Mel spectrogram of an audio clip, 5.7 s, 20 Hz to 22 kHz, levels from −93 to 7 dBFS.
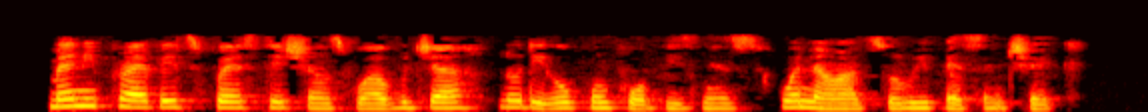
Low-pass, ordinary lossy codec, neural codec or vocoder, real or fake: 7.2 kHz; MP3, 24 kbps; none; real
